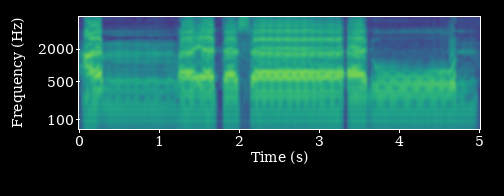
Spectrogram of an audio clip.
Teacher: yang dua terlalu pendek yang enam terlalu panjang kita ambil yang empat saja yang tengah-tengah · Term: Mad Arid di Sukun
